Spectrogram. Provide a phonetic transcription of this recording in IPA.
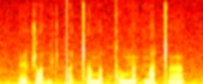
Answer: ø˧˥˧ t͡ʃ ɔ˧˥˧ ɐ̯ b i˦˥ t͡ʃ ǃ ɐ˧˥˧ ǁ ɐ˧˥˧ m ɐ˦˥ b ǃ u˦˥ m ã˧˥˧ k m a˦˥ ǁ ɐ̃˧˥˧

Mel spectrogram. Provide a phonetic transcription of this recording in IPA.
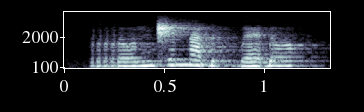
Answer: r ɤ n d͡ʒ ɛ n a ɗ ə ɡ͡b ɛ ɗ ɤ

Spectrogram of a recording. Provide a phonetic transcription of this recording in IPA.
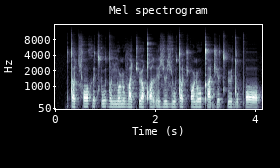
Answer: t ʌ t͡ɕʰ ɔ x ɨ t͡sʼ u d ɔ ɲ o ɳ u v a cʰ ʉ qʼ o r ɨ ʑ ɨ ʑ u t ʌ t͡ʃʼ ɔ ɳ o kʼ a d͡ʒ ɨ t͡sʼ ʉ d u pʼ ɔ

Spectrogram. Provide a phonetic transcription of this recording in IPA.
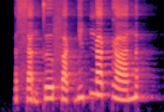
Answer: s a̰˧˨ n t̪ əː˧ f a˨˩ k̚ l i˦˥ p̚ ŋ a˦˥ k̚ ɣ a˨˦ n

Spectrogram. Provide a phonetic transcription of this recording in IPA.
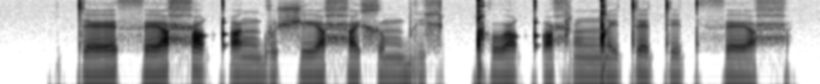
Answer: t ɛ θ ɛ ħ ɔ qʼ ɐ ŋ ɡ o ʃ e ħ e x ə m b i x ǃʰ o qʼ ɔ ħ ŋ͡ǃ e t ɛ t e t θ ɛ ħ

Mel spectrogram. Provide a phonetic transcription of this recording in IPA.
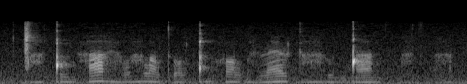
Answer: ɡ͡ǁ a̤ ǃ u n h a ɦ æ̤ lˠ a̤ lˠ e lˠ tʼ u lˠ ǃ ṳ h ɔ lˠ ɓ æ̤ ɭ æ ɭ ɡ a̤ ɦ u n ŋ͡ǃ a n t͡sʼ a̤ t͡sʼ a̤

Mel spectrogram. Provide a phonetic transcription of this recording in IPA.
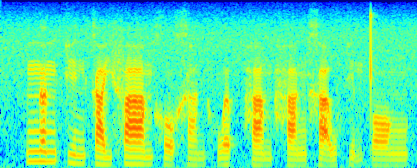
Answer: n ə˧ n k i˧ n k a˨˦ j f aː˧ m x o˧˩ x a̤˨˩ n h w ə˦˥ p̚ h a˧ m h a˨˦ ŋ x a̰˧˥ w k ḭ˧˨ m t̪ ɔ˧ ŋ

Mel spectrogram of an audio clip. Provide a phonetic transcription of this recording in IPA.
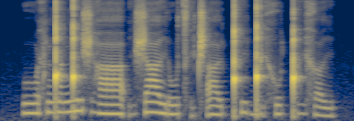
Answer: uː ħ ŋ͡ǃ a ŋ͡ǃ i ʃ ɦ aː ʔ i̤ ʃ aː i̯ ɾ uː t͡sʼ i̤ t͡ʃʼ aː y̯ ǃʰ i ɡ͡ǃ i x u ǃ i̤ x ɐ i̯

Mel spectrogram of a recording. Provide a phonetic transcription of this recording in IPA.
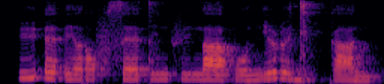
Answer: y ʔ ɛ ʔ e ɐ̯ ɾ ɔ f s ɛ t i n f y n a p o nʲ ø ɽ ø dʲ ə kː a nʲ

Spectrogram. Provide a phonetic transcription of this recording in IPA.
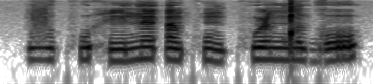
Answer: v ɯ kʷʰ ɯ h ĩ n ɛ̃ ʔ ã kʷʰ ẽ ɡ kʷʰ ʌ ɭ ŋ͡ǃ ɯ ɡ o

